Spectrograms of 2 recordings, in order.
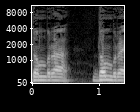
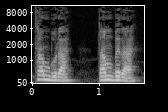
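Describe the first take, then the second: First: The word begins with a voiced D sound. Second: The word begins with a voiceless T sound. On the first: This is the old form, common across Anatolia. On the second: This is the standard modern form.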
